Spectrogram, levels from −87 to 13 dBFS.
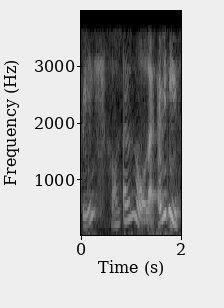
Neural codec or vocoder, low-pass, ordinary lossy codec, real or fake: codec, 16 kHz, 4 kbps, FreqCodec, smaller model; 3.6 kHz; none; fake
